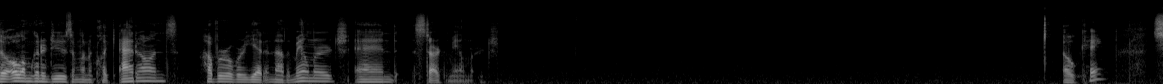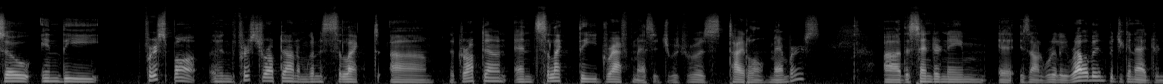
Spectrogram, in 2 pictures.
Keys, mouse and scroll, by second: 0.8 click, 4.6 click, 14.7 click, 19.4 click.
